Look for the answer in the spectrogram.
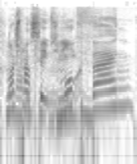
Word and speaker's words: mukbang: J'ai lu Mokbang. Mukbang.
